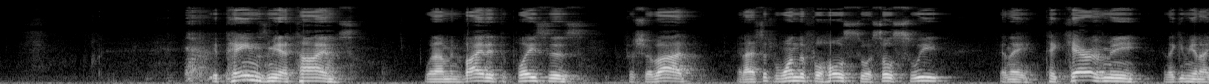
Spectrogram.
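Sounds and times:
low background hum: 0.0 - 12.0
man talking: 1.9 - 12.0.

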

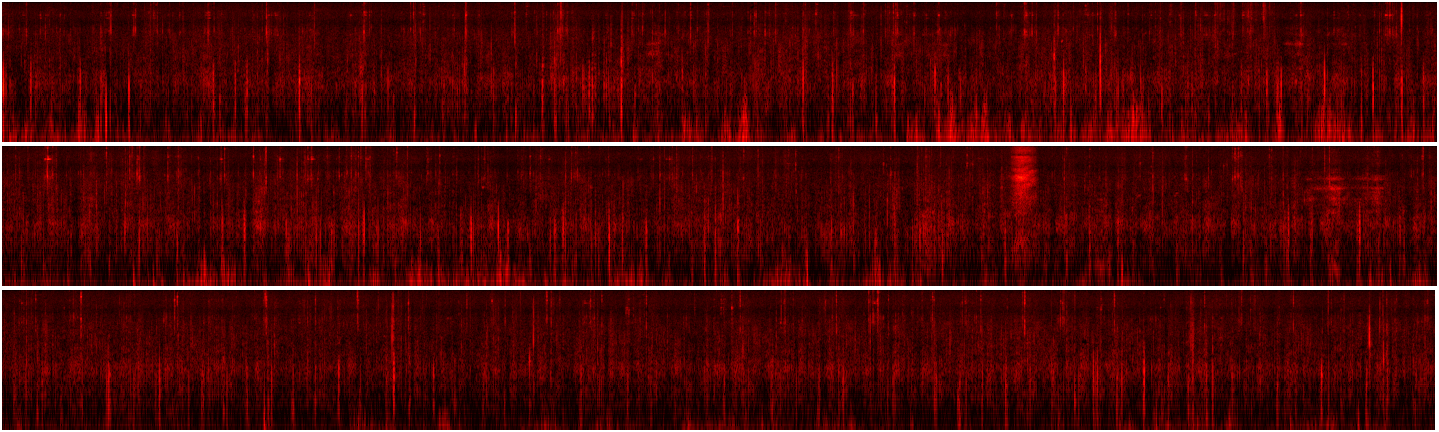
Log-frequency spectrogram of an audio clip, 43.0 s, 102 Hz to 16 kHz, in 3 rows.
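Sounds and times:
wind rumble on microphone: 0.0 - 3.4, 4.0 - 23.6
horse hooves clip-clopping on dirt: 0.0 - 43.0.

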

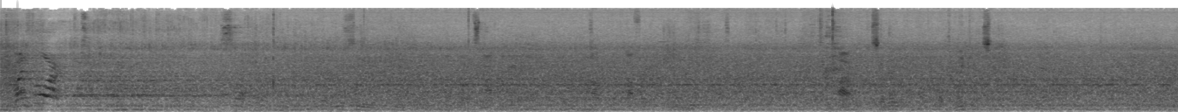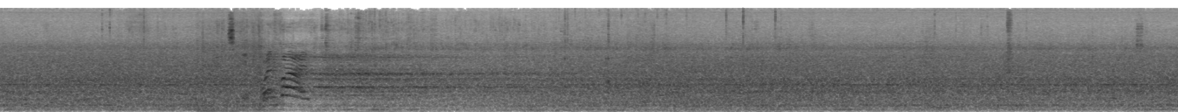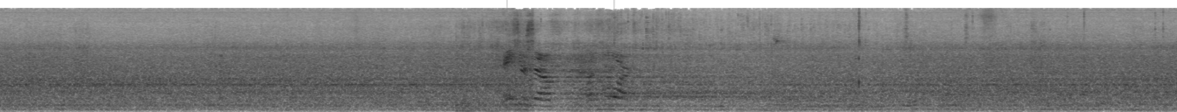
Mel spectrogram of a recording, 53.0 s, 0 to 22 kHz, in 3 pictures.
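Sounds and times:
faint steady whine: 0.0 - 53.0.

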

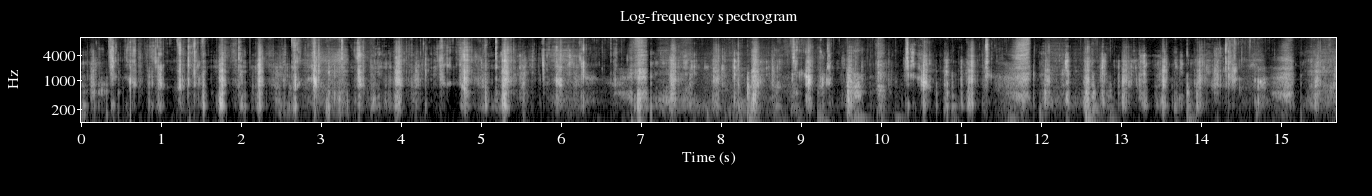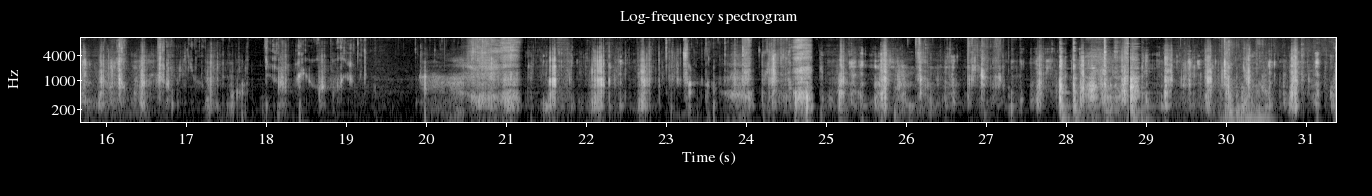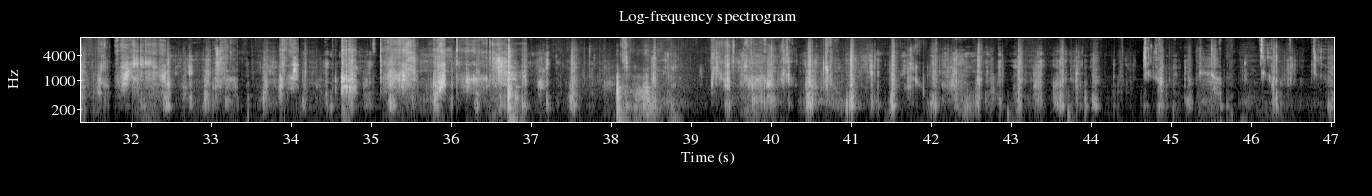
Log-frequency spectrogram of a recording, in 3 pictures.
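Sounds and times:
chewing and biting mouth sounds: 0.0 - 19.3, 19.9 - 47.0.

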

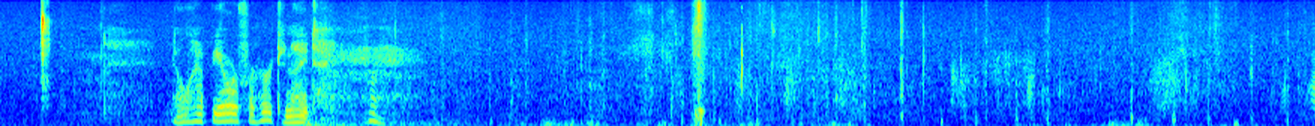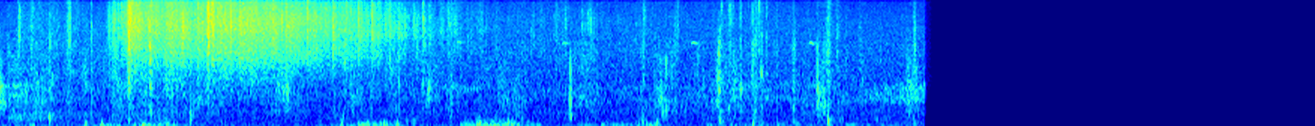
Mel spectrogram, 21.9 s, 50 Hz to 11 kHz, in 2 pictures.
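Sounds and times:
hoofbeats on dirt: 2.6 - 18.7
rustling hiss: 11.0 - 15.6.

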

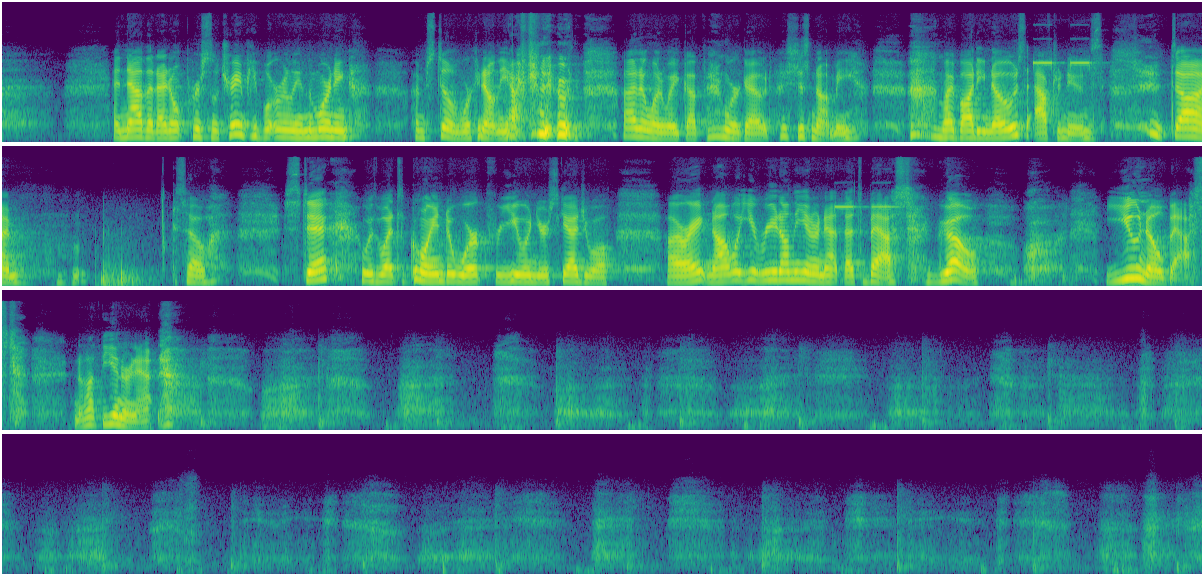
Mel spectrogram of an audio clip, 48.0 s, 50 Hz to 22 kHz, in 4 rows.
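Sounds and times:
woman breathing hard: 0.0 - 1.1, 3.5 - 4.1, 5.7 - 6.2, 8.6 - 9.4, 11.0 - 11.6, 14.2 - 15.6, 18.1 - 18.6, 21.2 - 23.0, 24.2 - 24.7, 25.6 - 48.0
light thuds: 12.9 - 13.6.

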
